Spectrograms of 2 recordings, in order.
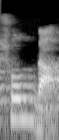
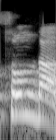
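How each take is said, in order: First: সন্ধ্যা said "shondha"; palatal sh. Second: সন্ধ্যা said "sondha", starting with English S; dental s, wrong way. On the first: Teacher showing what you must say, palatal sh. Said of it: "তোমাকে বলতে হবে". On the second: Teacher showing what you can't say, dental s. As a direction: hiss a plain s to open সন্ধ্যা. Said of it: "তুমি বলতে পারবে না". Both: Shown as a demonstration.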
